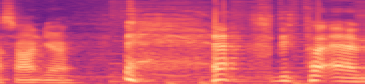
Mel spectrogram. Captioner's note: laughter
